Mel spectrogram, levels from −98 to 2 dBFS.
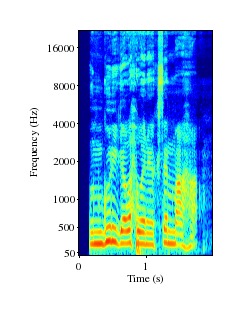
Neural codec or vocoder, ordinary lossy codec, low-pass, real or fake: none; none; none; real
